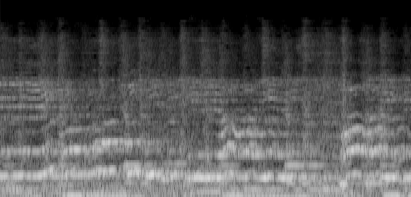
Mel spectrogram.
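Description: A woman's voice singing a Hindi film duet into a microphone, with long held, gliding notes, over backing music with a steady beat.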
